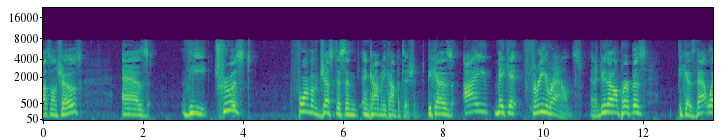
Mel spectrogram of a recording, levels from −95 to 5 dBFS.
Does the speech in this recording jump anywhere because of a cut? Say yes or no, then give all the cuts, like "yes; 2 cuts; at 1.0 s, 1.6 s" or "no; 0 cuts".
yes; 2 cuts; at 7.6 s, 9.0 s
